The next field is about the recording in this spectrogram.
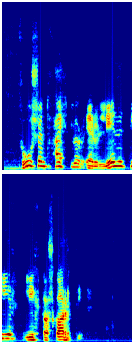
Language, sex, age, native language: Icelandic, male, 70-79, Icelandic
